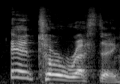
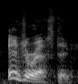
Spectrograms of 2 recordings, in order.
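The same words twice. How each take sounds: First: "Interesting" drawn out syllable by syllable; slow, skeptical "Interesting"; mock pondering. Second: Said in the usual way. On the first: Real, not acted. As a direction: stretch "Interesting" slowly with sarcasm. Mock pondering, drawn-out second take.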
